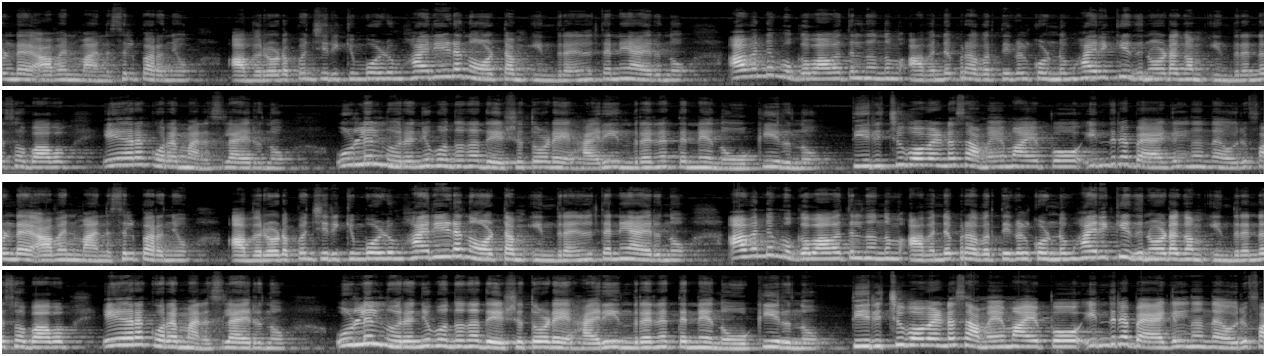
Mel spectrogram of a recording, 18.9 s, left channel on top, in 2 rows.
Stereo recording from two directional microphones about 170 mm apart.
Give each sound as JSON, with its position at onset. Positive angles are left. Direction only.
{"t": 0.0, "sound": "a woman's voice", "side_deg": -25}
